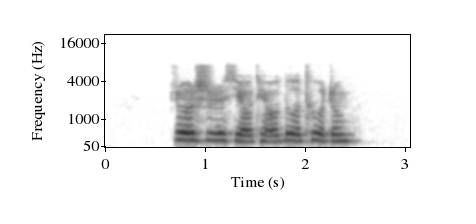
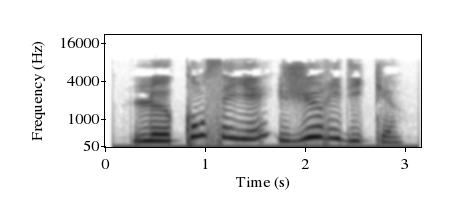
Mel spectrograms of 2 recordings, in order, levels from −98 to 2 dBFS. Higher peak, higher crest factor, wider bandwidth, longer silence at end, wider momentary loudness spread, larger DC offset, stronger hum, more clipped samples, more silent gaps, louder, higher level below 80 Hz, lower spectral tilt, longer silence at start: second, -10 dBFS vs 0 dBFS; about the same, 18 dB vs 14 dB; second, 7.4 kHz vs 9.2 kHz; first, 0.55 s vs 0 s; second, 9 LU vs 12 LU; second, under 0.1% vs 4%; neither; neither; neither; second, -25 LUFS vs -13 LUFS; second, -74 dBFS vs -44 dBFS; about the same, -5 dB/octave vs -5 dB/octave; first, 0.7 s vs 0.3 s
